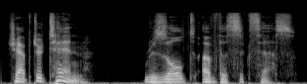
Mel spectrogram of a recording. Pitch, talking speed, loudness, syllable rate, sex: 115 Hz, 100 wpm, -20 LUFS, 3.9 syllables/s, male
